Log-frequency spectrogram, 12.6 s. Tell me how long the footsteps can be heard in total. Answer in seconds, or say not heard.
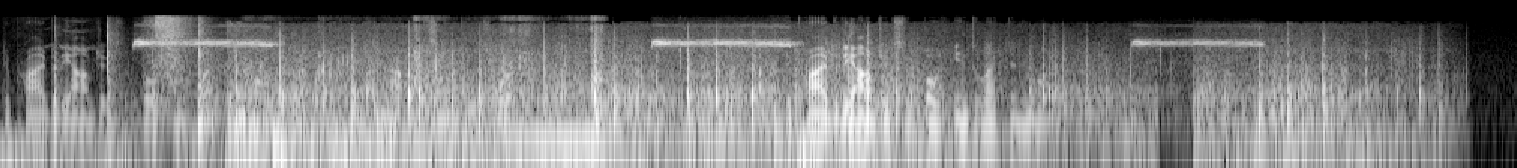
5 s.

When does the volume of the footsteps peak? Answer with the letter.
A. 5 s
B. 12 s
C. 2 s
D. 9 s
A.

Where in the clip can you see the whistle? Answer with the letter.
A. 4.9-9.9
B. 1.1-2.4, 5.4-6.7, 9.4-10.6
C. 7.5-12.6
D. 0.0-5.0
B.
